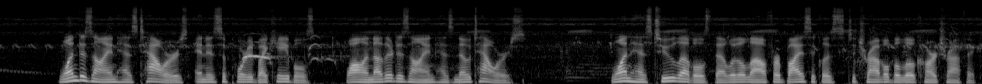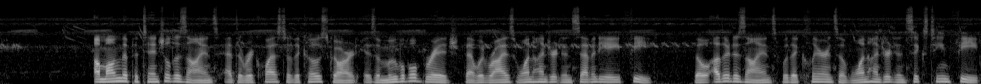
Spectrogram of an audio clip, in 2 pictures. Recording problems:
electrical hum; noticeable; throughout; 60 Hz, 10 dB below the speech

